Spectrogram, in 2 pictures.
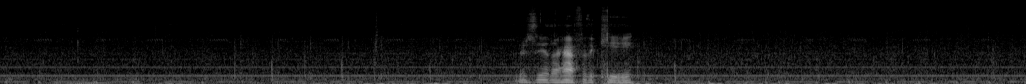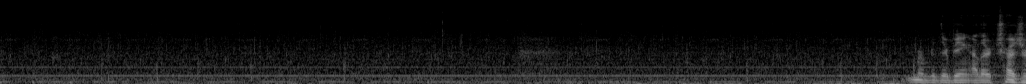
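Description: Footsteps walk steadily on stone.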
